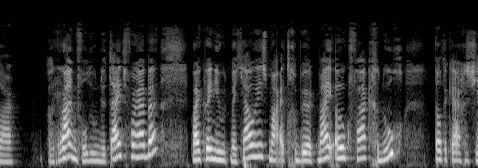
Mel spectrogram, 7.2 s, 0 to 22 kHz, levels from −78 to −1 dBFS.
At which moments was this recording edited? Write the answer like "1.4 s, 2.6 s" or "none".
none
